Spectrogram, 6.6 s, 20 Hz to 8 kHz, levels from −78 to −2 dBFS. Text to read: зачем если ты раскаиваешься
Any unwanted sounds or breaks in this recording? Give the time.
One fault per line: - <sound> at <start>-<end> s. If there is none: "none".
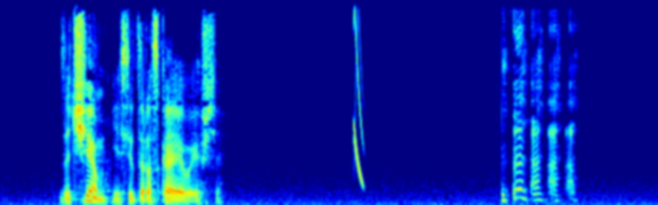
- chirp at 3.5-3.7 s
- laugh at 5.0-5.8 s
